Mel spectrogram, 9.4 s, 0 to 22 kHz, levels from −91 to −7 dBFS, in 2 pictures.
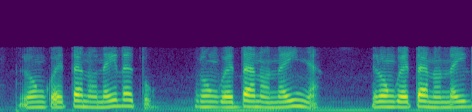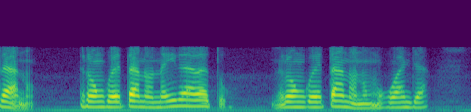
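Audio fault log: No faults logged; the speech runs over G.726 ADPCM at 32 kbit/s, capped at 4 kHz, with light coding texture.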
